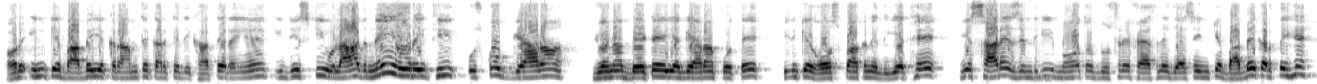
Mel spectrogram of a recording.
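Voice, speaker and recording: A man's voice: sits high, few pauses, lo-fi sound. A man hosting critical religious commentary, speaking in an indignant, rebuking way. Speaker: host.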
